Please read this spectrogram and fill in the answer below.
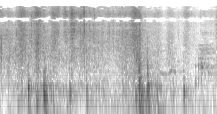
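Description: Nike x sacai VaporWaffle sneakers being handled and turned over by hand: irregular soft knocks of the shoes with light rustling. The loudest knock comes about one and a half seconds in.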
